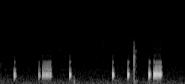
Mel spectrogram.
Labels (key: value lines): label: biophony, knock croak
recorder: SoundTrap 300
